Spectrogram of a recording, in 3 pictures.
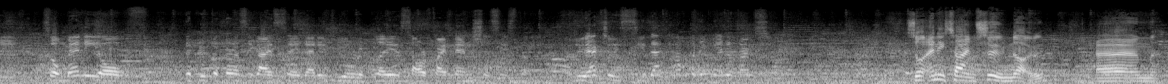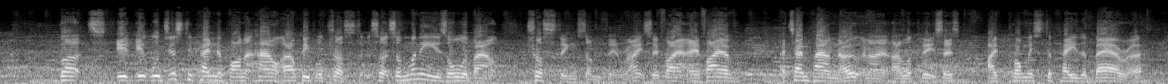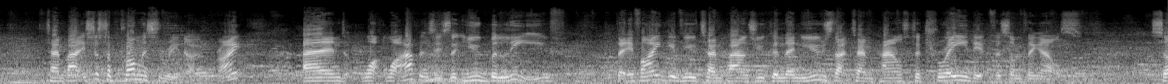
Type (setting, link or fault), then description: setting, busy venue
